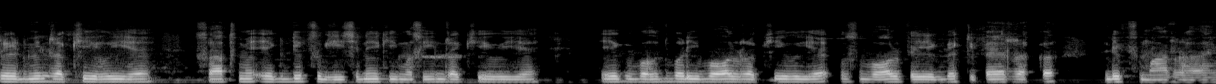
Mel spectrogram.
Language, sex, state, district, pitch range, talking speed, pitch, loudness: Hindi, male, Uttar Pradesh, Gorakhpur, 115-125 Hz, 165 wpm, 125 Hz, -21 LUFS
